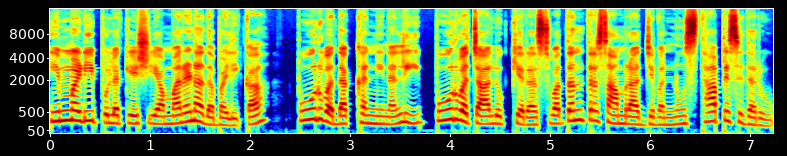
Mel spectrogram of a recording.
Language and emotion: Kannada, neutral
